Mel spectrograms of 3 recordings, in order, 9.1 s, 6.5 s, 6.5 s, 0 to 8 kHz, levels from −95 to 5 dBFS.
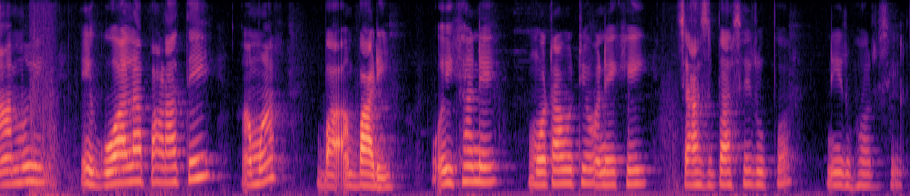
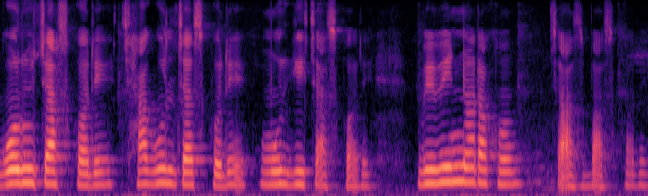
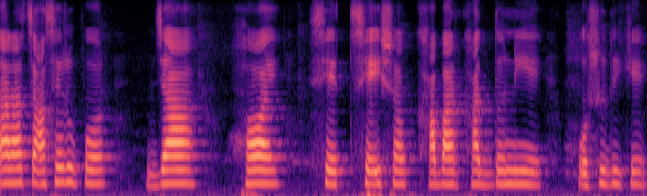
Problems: none marked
